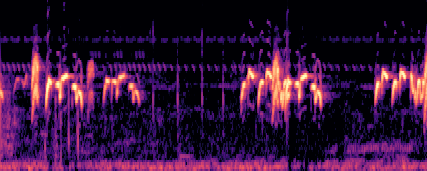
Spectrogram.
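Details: Noisy Sooty-headed bulbul calling meant to make wild birds gather, with lively runs of quick, bubbly chirped notes in several bursts over a faint low hum.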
